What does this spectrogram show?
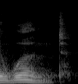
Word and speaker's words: weren't: The British would say weren't. Menos R, weren't. We don't say in English weren't. 2 syllables, it's 1 syllable, weren't.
